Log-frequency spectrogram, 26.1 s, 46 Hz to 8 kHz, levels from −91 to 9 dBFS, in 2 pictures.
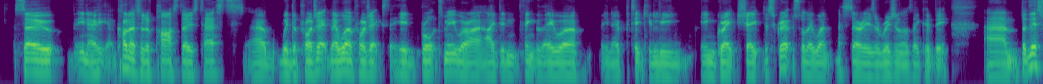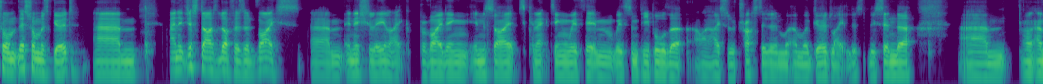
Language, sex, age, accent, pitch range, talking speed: English, male, 20-39, British, 85-100 Hz, 200 wpm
